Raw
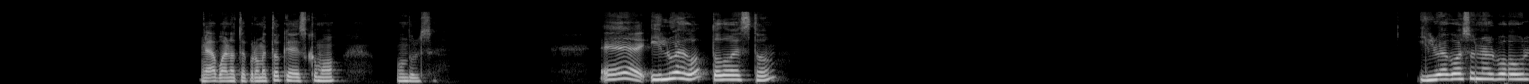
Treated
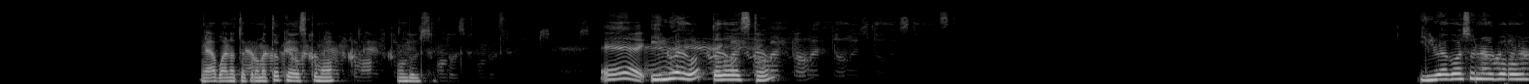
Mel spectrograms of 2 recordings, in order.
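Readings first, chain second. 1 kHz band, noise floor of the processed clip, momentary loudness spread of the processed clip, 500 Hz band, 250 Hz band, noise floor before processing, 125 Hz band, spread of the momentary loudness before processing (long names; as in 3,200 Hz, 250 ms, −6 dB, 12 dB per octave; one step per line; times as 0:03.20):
−5.5 dB, below −85 dBFS, 17 LU, −6.5 dB, −6.5 dB, −82 dBFS, −6.5 dB, 11 LU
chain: echo through a band-pass that steps 397 ms, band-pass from 1,300 Hz, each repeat 0.7 octaves, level −1 dB
level −6.5 dB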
